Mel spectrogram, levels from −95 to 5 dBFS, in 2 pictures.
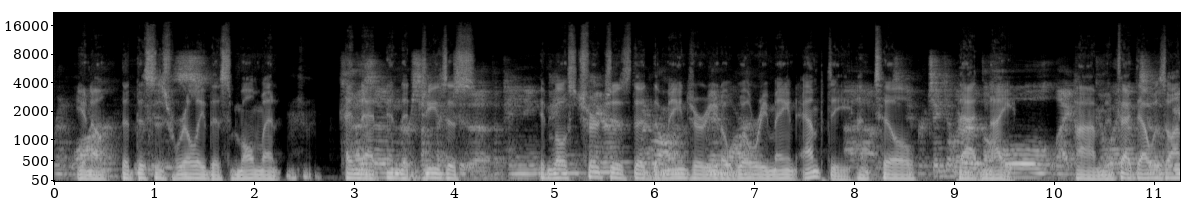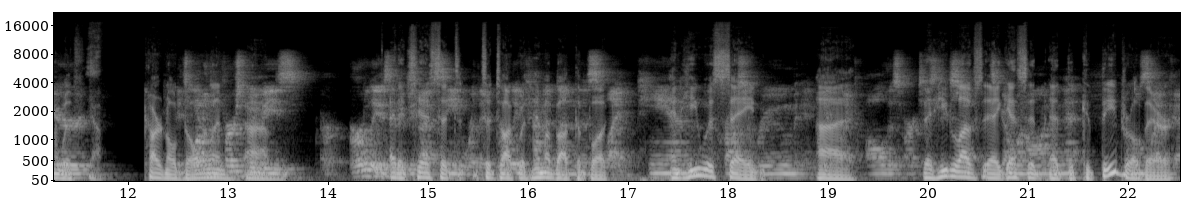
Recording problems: voice in the background; loud; throughout; 6 dB below the speech

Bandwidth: 17.5 kHz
